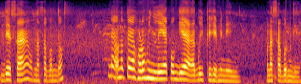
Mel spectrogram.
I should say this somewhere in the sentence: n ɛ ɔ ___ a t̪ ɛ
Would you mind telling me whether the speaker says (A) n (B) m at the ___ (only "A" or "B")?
A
